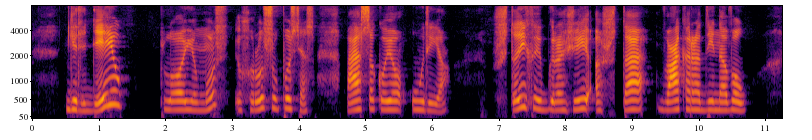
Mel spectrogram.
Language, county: Lithuanian, Kaunas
